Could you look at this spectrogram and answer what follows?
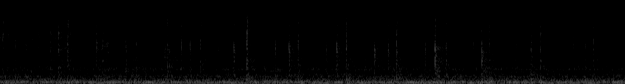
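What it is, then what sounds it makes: Paper-covered hardcover book. Long acrylic nails quickly tap and scratch the back cover of the closed hardcover book "The Hacienda," which wears a glossy paper dust jacket. The result is a rapid stream of light, crisp clicks with bright edges over a steady, quiet low rumble.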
